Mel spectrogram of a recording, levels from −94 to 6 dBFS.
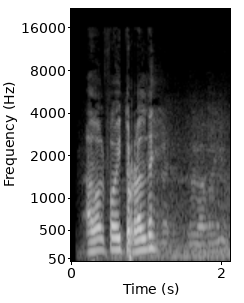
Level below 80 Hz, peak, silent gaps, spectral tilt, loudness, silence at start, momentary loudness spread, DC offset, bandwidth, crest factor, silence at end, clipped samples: -42 dBFS; -6 dBFS; none; -8 dB/octave; -19 LUFS; 0.2 s; 21 LU; under 0.1%; 7.4 kHz; 16 dB; 0 s; under 0.1%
